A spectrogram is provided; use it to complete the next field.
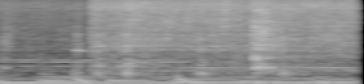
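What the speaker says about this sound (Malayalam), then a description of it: "അതൊന്ന് ചൂടായി വരുമ്പോഴേക്കും ഈ സവാള കൂടി ഇട്ട് കൊടുക്കാം" Sliced onion tossed into a hot pan with ginger paste sets off a loud, sudden sizzle about halfway through, then a steady, dense frying hiss with faint stirring scrapes and no voices.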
